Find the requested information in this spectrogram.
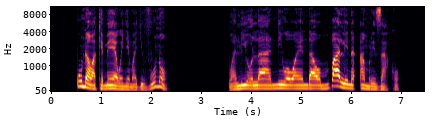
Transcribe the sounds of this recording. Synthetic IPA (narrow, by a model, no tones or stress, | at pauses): unawakɛmɛawɛɲɛmaʄivunɔ | wʔa̰liɔlaːniwawaɛndaɔmbalinaam̩ɾiza̰kɔ̰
